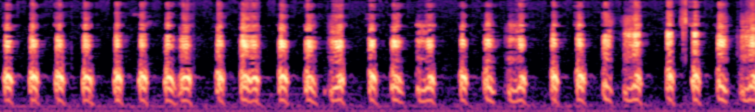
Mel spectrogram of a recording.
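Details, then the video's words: Long-singing chukar partridge of the Iraqi type delivering a fast, steady run of loud, throaty chuk notes, roughly three to four per second, with no pauses. "IRAK KEKLİK SESİ 🪶 UZUN ÖTEN KEKLİK"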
